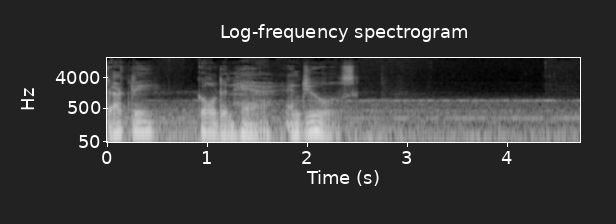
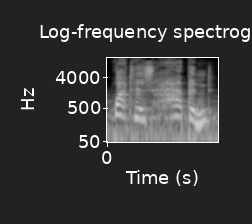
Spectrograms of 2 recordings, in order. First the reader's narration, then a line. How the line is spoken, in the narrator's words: cried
